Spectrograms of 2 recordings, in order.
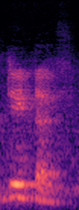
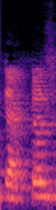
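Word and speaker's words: debtors: Then now 7th point is डेटर्स। अब ये डेटर्स को कोई कोई बच्चे क्या बोलते हैं, डेप्टर्स बोलते हैं। तो ये डेप्टर्स नहीं होता है, डेटर्स होता है, बी इज साइलेंट।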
